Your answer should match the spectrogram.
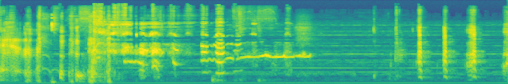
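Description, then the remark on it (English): A person voices an exaggerated hairball hack: a run of raspy coughs and gagging bursts with squeaky strained tones, a brief pause, then a few short sharp hacks to finish. “Alabaster dutifully coughs it out and then hides his face.”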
